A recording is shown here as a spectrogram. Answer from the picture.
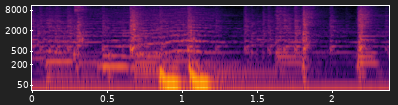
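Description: Live band playing an instrumental stretch of upbeat dance music: regular drum strikes over a bass line and a pitched melody, with no singing.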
